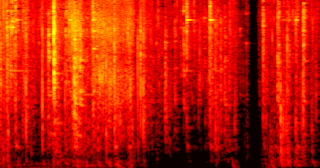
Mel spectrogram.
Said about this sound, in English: That sounds like a great idea. Let me take all these crystals off.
